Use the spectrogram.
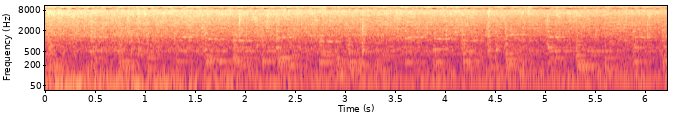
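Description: Onions for morcon sautéing in a hot pan after browned garlic, a steady, close, bright sizzle crackling continuously.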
